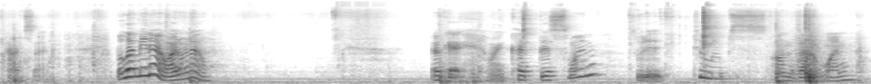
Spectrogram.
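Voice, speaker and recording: A woman's voice: fairly low pitch, vocal fry, slight background noise. A woman from Texas hosting a wreath-making tutorial, chatting casually and thinking aloud as she works, with rambling asides. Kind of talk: casual crafting tutorial, talking while working.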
